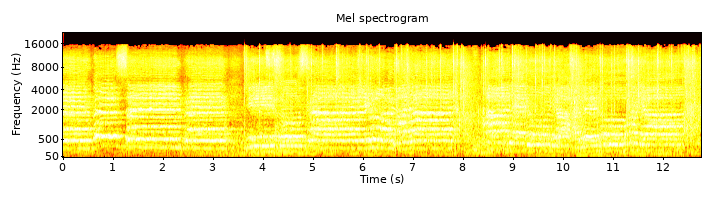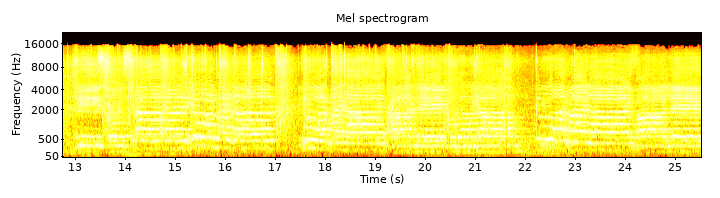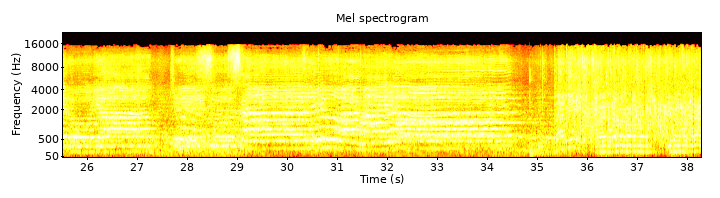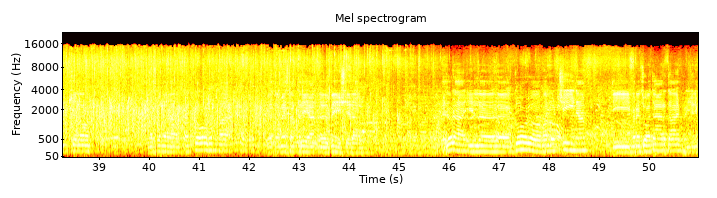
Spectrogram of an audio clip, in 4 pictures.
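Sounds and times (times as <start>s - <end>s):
choir singing unaccompanied: 0.0s - 41.4s.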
